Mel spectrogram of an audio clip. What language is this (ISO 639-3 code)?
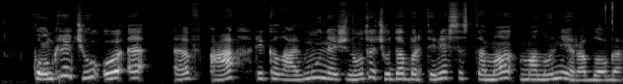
lit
